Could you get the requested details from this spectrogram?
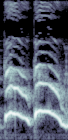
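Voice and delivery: very high, loud cheer; yelling. A narrator's reading. Friends yelling from the far side, cheering. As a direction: shriek encouragement like excited kids. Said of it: "They were yelling".

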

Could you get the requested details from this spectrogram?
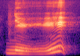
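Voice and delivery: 女 in third tone, dipping down then up. Shown as a demonstration. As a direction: say 女 falling then rising. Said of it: "it's a third tone".

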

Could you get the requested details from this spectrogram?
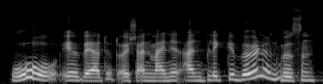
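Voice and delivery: sneering villain voice, loud; old villain taunting the angry townspeople; malicious grin. Acted. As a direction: gloat with an evil grin. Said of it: "mit einem bösartigen Grinsen".

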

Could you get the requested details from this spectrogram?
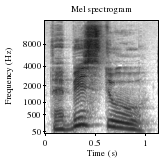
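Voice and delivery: loud high question shouted; calling out. Acted. Prince shouts into the mountains, loud call. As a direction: call it out searching.

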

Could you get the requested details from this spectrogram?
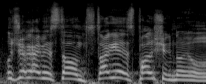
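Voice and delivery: high, frantic cries mid-fight; screaming while fighting for your life; panicked yelling. Real, not acted. (panika i krzyk w walce z dinozaurem)

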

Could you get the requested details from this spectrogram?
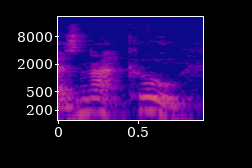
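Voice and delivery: ordinary delivery

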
